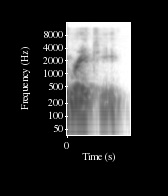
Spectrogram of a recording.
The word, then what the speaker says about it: Reiki: Another aspect of your business that I want to make sure that we dove into is the concept of a money Reiki. Hopefully, I'm pronouncing that right.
